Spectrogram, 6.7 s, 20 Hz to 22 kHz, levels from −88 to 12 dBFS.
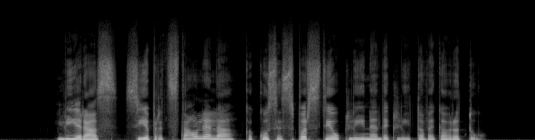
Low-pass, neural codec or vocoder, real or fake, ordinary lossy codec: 19.8 kHz; none; real; none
